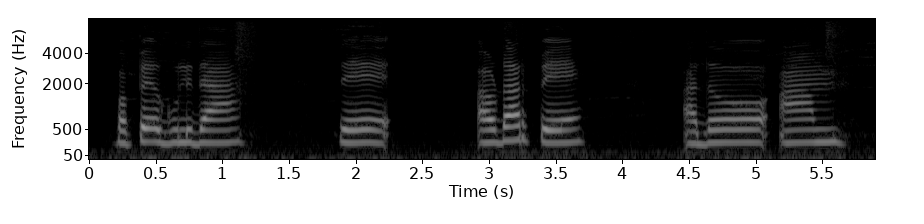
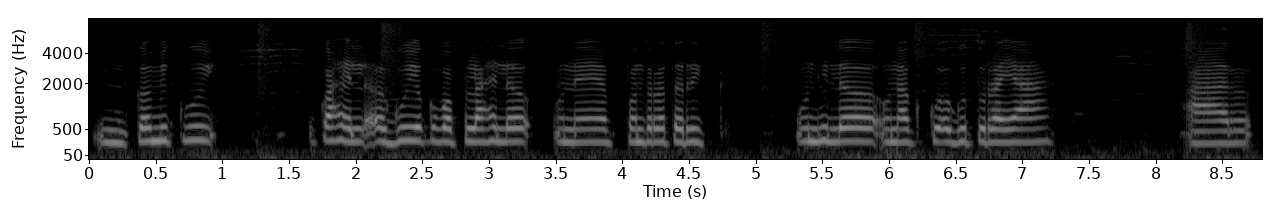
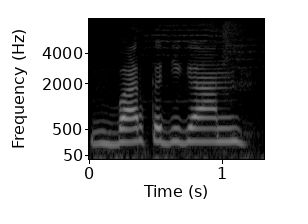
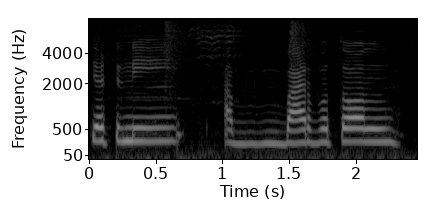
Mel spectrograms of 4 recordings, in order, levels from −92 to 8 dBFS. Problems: low volume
